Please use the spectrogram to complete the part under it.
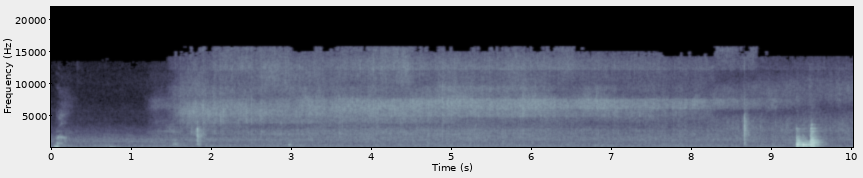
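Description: Celeriac sizzling in a pan as it starts to roast, a steady soft hiss throughout with occasional utensil clinks and a louder scrape near the end.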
